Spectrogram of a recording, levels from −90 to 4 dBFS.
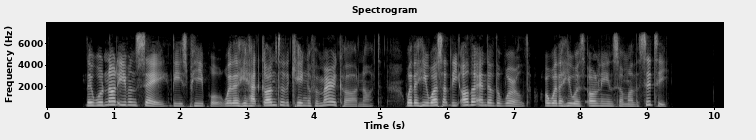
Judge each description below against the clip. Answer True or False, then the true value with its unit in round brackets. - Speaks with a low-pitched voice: False (225 Hz)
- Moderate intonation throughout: True (4.3 semitones)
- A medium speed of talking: False (220 wpm)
